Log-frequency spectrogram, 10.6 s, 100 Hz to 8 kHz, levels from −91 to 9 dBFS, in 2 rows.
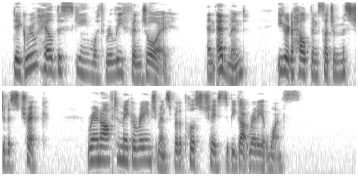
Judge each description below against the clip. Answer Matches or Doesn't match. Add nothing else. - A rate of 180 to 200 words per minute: Matches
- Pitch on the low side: Doesn't match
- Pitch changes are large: Doesn't match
